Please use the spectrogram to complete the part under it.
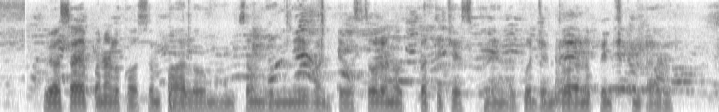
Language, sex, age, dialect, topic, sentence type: Telugu, male, 46-50, Southern, agriculture, statement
